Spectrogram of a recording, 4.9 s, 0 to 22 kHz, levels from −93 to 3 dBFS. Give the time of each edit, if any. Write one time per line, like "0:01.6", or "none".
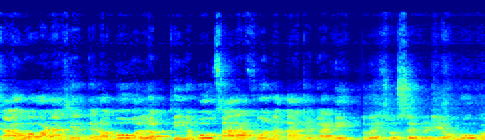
0:03.6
